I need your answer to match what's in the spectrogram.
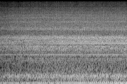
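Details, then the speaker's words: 2008 Mercedes CLK350, 129k miles, engine previously seized and now freed, fresh oil, running without coolant. Smooth, even idle with no knock or ticking, with the secondary air pump whirring; normal idle. "So if Actually, I'm surprised. It runs very smooth, to be honest. There is no any knock sounds."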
